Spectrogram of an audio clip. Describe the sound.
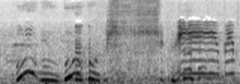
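A voice imitates the jungle night sounds heard in a pitch-black lodge bungalow: warbling, swooping animal-like calls, then a long breathy hiss lasting about half a second, followed by more wavering calls.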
